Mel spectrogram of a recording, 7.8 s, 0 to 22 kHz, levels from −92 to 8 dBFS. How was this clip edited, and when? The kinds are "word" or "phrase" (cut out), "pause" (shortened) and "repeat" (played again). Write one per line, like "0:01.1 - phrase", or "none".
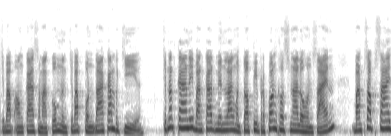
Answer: none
